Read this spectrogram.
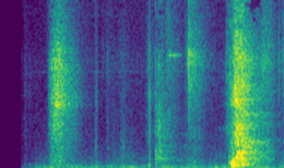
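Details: Man with a broken rib from a bike crash, sneezing after sniffing pepper: two hissing sneezes, the second louder, with breathing between; sneezing.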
